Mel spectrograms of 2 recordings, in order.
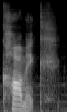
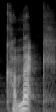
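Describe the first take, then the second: First: The name sounds just like 'comic'. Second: The name does not sound like 'comic'. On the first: The speaker calls it wrong. "the characters keep saying comic" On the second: The speaker calls it right. "It's always been pronounced Kamek"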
